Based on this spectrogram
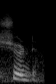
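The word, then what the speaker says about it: should: वो भी अभी तक शुल्ड ही पढ़ते हैं कि नहीं दीदी ये शुल्ड लिखा है, शुल्ड लिखा है। मैं शुल्ड नहीं लगा, इसमें एल साइलेंट होता है, तो क्या होता है ये शुड।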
